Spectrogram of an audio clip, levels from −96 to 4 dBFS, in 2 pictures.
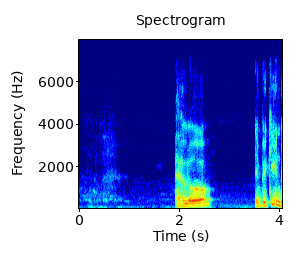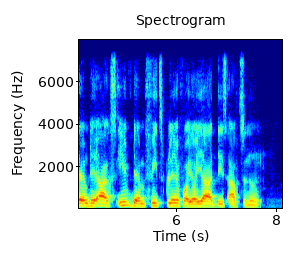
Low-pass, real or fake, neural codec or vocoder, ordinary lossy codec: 7.2 kHz; fake; codec, 24 kHz, 6 kbps, HILCodec; none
